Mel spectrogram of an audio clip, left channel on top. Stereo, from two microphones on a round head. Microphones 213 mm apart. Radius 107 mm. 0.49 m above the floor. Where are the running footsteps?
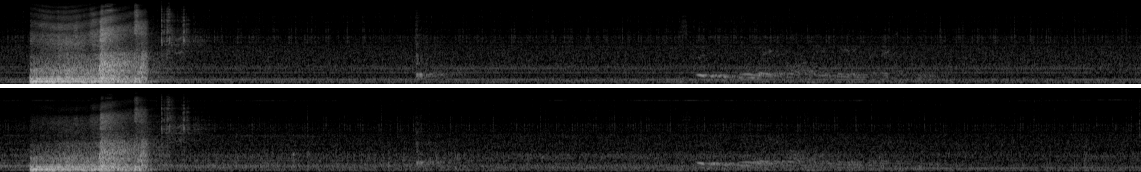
40° left (ahead or behind), 0.8 m; by 1.5 s 15° left (ahead or behind), 1.3 m.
